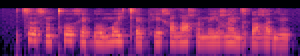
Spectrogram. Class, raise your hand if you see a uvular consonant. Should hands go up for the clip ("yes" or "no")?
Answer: yes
